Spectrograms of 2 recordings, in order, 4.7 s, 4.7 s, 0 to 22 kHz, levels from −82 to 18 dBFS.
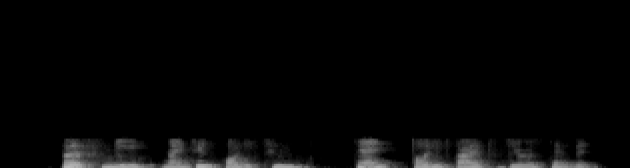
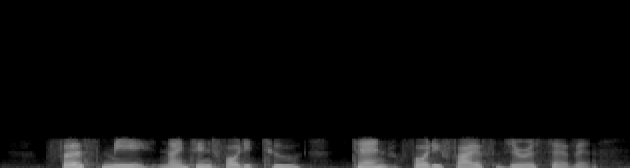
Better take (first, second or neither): second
